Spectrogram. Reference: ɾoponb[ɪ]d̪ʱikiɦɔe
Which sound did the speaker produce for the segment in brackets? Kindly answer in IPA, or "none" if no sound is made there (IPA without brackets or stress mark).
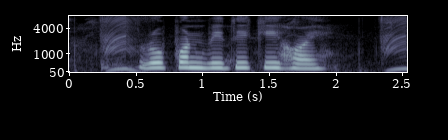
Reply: i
